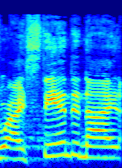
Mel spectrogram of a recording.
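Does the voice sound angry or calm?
angry. It is read in an angry, gruff voice.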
